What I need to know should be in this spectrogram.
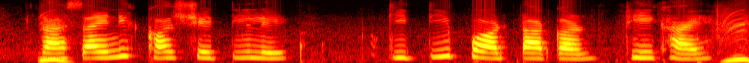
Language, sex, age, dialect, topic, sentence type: Marathi, female, 18-24, Varhadi, agriculture, question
